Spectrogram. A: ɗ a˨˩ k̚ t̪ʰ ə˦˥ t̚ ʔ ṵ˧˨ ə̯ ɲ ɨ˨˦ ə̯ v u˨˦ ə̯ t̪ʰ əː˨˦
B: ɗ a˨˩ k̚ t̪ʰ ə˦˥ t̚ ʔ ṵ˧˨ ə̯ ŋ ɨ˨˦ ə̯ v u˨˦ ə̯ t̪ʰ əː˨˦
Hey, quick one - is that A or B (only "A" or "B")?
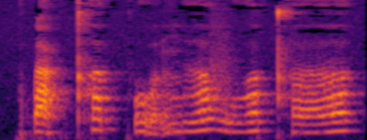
B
